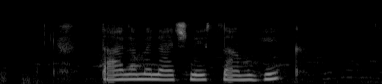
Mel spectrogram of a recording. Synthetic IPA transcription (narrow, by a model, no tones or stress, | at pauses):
t̪aːlɐmɐnaːt͡ʃnesaːmuɦik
